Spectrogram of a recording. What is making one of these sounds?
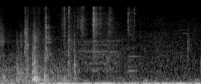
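Metal tongs clink against a stove.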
